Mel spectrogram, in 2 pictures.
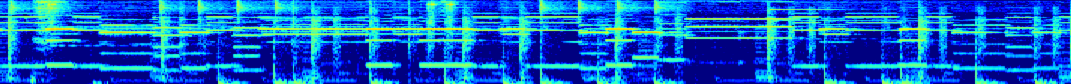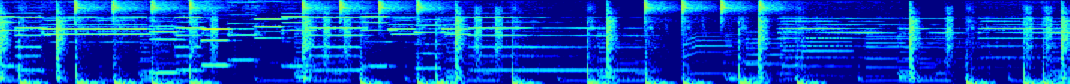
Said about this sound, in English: Guys, I'm so sorry for that. That was my annoying clock. I do not know why, but this goddamn clock always ring every hour. I do not know why. I apologize for the clock, guys.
